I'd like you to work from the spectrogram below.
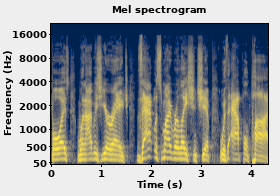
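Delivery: ordinary delivery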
